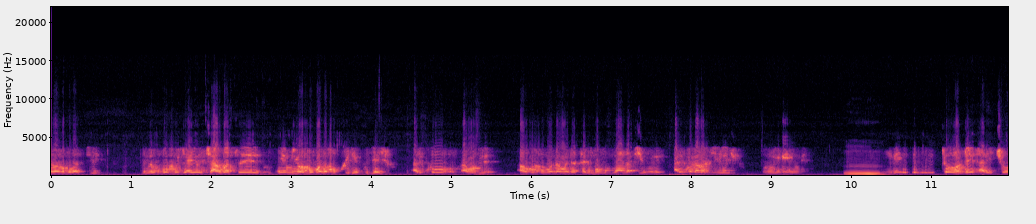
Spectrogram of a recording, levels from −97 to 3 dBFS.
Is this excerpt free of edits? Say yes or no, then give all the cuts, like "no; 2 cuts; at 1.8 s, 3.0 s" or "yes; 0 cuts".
yes; 0 cuts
